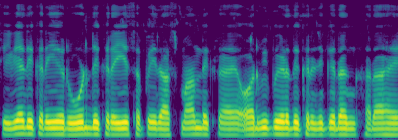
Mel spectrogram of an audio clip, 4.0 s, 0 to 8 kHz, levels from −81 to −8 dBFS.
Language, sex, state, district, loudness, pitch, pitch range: Hindi, male, Bihar, Bhagalpur, -14 LUFS, 130 Hz, 125-130 Hz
